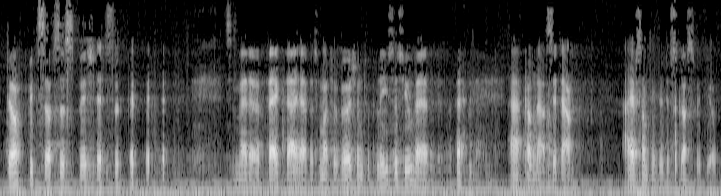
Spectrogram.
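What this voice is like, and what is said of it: Slight foreign accent. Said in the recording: “You talk with a slight accent”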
